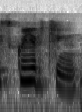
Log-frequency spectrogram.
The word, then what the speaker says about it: squirting: É Squirt, Dri? Qual que é a pronúncia? – Não, vou, vou deixar pra sexóloga falar. – Pra tá? passar vergonha. – É o squirting. O squirting, exatamente.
